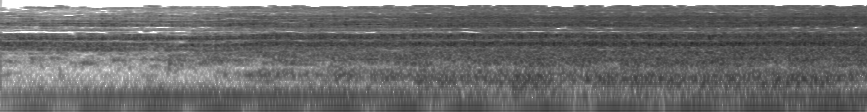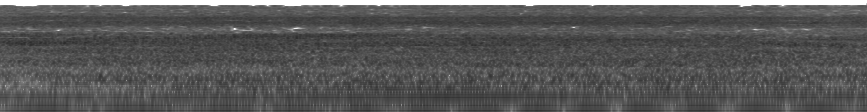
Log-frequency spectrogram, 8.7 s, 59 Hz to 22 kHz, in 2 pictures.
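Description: Kubota MU4501 tractor engine driving a thresher, a steady low diesel drone with a pulsing throb and broadband machine rumble that holds loud and constant throughout, with no talk.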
